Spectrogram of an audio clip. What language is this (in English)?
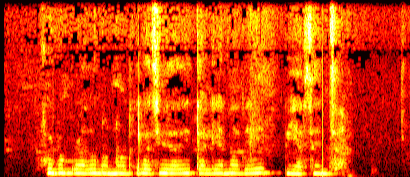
Spanish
